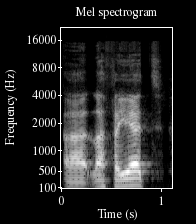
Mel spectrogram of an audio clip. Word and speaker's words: Lafayette: Lafayette, yes, I did pronounce that with a French accent. That's ETTE, which is typically French, so just deal with it.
